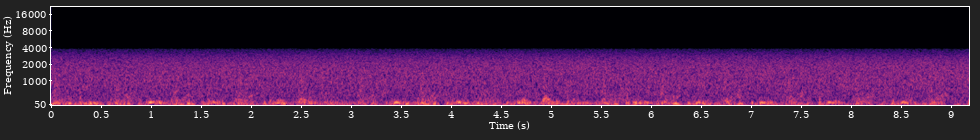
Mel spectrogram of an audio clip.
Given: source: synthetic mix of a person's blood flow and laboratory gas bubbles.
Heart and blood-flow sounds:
Doppler ultrasound of blood flow; precordium
8.82-8.88 s: bubbles
From the record:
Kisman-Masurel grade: 111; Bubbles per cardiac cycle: 1 to 2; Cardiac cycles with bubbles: 1 to 10%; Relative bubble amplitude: barely perceptible (0.100 to 0.250); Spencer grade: 1 (occasional bubble signal discernible with the cardiac motion signal, with majority of cardiac periods free of bubbles); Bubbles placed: only in the low amplitude regions of the cardiac cycle

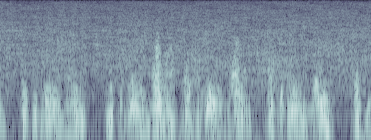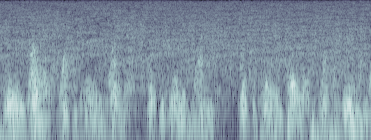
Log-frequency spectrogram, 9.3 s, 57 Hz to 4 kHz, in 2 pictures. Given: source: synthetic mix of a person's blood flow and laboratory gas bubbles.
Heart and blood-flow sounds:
Doppler ultrasound of blood flow; precordium
2.04-2.23 s: bubbles
2.85-2.90 s: bubbles
5.48-5.68 s: bubbles
9.12-9.19 s: bubbles
From the record:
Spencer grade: 2 (many but less than half of the cardiac periods contain bubble signals, singularly or in groups); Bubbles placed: anywhere in the cardiac cycle

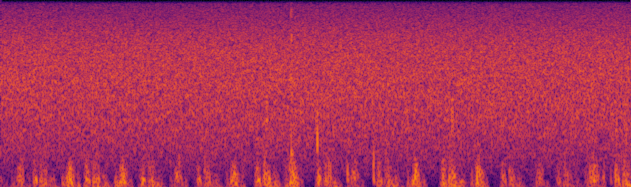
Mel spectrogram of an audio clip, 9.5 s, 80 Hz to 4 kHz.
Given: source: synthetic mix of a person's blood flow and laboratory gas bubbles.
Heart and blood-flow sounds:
Doppler ultrasound of blood flow; precordium
4.31-4.42 s: bubbles
4.71-5.03 s: bubbles
5.18-5.28 s: bubbles
5.55-5.65 s: bubbles
8.75-9.40 s: bubbles
From the record:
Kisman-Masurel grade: 122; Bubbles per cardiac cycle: 1 to 2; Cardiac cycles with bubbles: 10 to 50%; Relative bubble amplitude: moderate (0.250 to 0.450); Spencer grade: 2 (many but less than half of the cardiac periods contain bubble signals, singularly or in groups); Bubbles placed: anywhere in the cardiac cycle

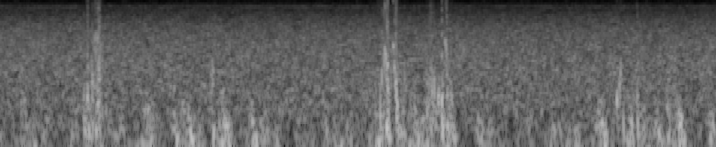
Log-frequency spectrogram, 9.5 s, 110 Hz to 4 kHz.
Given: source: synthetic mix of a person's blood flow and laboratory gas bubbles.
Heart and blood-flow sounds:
Doppler ultrasound of blood flow; precordium
1.08-1.40 s: bubbles
5.01-5.42 s: bubbles
5.65-6.05 s: bubbles
8.18-8.34 s: bubbles
8.46-8.53 s: bubbles
From the record:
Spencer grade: 2 (many but less than half of the cardiac periods contain bubble signals, singularly or in groups); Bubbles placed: anywhere in the cardiac cycle

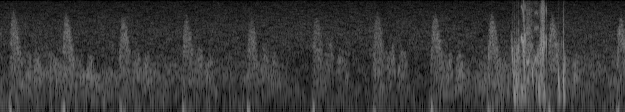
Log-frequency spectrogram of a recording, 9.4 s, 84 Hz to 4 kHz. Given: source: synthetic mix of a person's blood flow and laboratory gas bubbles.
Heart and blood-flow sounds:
Doppler ultrasound of blood flow; subclavian vein
7.66-8.23 s: bubbles
8.36-8.51 s: bubbles
From the record:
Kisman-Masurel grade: 212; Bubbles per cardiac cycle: several, 3 to 8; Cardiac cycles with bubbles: 1 to 10%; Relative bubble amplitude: moderate (0.250 to 0.450); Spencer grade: 1 (occasional bubble signal discernible with the cardiac motion signal, with majority of cardiac periods free of bubbles); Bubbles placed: anywhere in the cardiac cycle

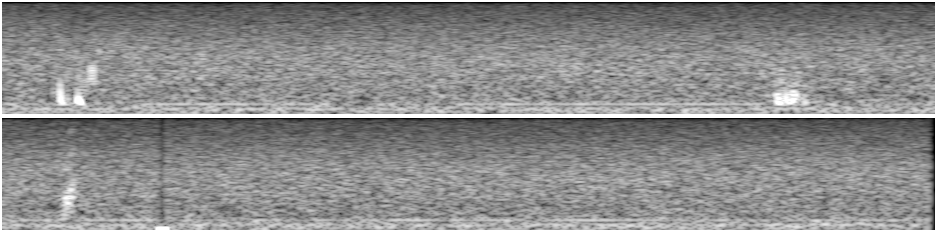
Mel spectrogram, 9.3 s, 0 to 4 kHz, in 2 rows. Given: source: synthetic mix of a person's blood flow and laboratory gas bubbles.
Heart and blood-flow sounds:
Doppler ultrasound of blood flow; subclavian vein
0.28-0.53 s: bubbles
3.85-4.08 s: bubbles
4.98-5.09 s: bubbles
From the record:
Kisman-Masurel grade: 123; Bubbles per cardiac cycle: 1 to 2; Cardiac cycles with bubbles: 10 to 50%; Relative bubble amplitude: loud (0.450 to 0.775); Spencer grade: 2 (many but less than half of the cardiac periods contain bubble signals, singularly or in groups); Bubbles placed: anywhere in the cardiac cycle

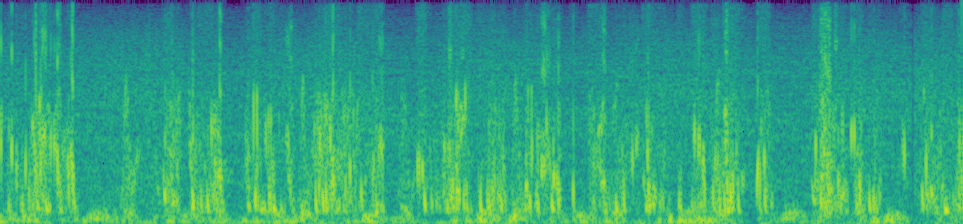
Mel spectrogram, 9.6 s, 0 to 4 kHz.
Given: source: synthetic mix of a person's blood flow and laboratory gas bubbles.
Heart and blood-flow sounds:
Doppler ultrasound of blood flow; precordium
0.00-0.80 s: bubbles
1.62-1.84 s: bubbles
1.88-2.29 s: bubbles
2.46-2.98 s: bubbles
3.13-3.88 s: bubbles
4.17-5.11 s: bubbles
5.21-5.65 s: bubbles
5.71-5.80 s: bubbles
5.89-6.69 s: bubbles
6.78-6.87 s: bubbles
6.91-7.48 s: bubbles
7.55-7.77 s: bubbles
8.12-8.85 s: bubbles
9.01-9.10 s: bubbles
9.21-9.64 s: bubbles
From the record:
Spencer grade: 4 (maximum detectable bubble signal sounding continuously throughout systole and diastole of every cardiac period, and overriding the amplitude of the normal cardiac signals); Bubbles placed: only in the low amplitude regions of the cardiac cycle

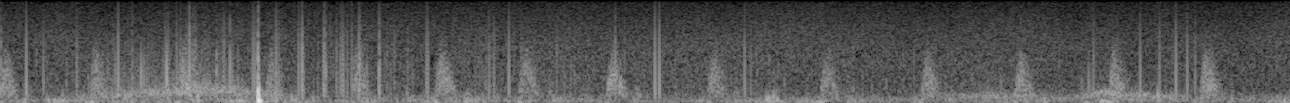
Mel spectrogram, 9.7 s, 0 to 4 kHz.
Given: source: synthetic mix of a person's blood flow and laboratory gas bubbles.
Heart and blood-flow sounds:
Doppler ultrasound of blood flow; subclavian vein
no bubbles
From the record:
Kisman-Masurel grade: 000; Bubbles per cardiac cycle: 0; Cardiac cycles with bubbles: 0%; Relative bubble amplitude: no bubbles discernible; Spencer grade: 0 (complete lack of bubble signals)

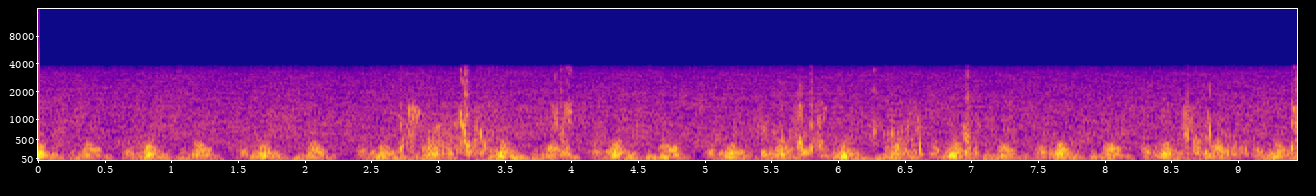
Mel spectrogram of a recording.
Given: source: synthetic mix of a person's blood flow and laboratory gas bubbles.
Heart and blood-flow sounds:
Doppler ultrasound of blood flow; precordium
2.65-3.46 s: bubbles
3.83-4.04 s: bubbles
5.40-5.91 s: bubbles
6.24-6.29 s: bubbles
6.33-6.65 s: bubbles
6.92-7.07 s: bubbles
8.55-9.13 s: bubbles
9.37-9.45 s: bubbles
From the record:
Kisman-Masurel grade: 232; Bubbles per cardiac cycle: several, 3 to 8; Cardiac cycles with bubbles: 50 to 99%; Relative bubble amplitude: moderate (0.250 to 0.450); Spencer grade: 3 (all of the cardiac periods contain showers or single bubble signals, but not dominating or overriding the cardiac motion signals); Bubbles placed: only in the low amplitude regions of the cardiac cycle

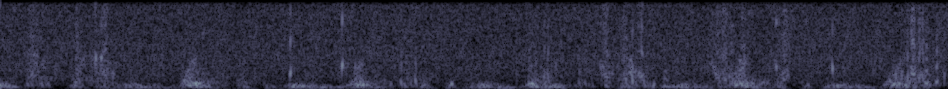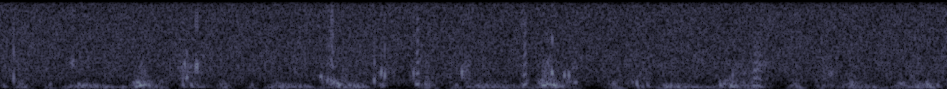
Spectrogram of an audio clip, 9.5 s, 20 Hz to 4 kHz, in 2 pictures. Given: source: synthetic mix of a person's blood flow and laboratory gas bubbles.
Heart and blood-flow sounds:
Doppler ultrasound of blood flow; precordium
0.00-0.09 s: bubbles
0.11-0.32 s: bubbles
0.34-0.60 s: bubbles
0.89-1.15 s: bubbles
1.43-1.48 s: bubbles
1.68-1.86 s: bubbles
1.91-2.15 s: bubbles
2.61-3.40 s: bubbles
3.54-3.75 s: bubbles
3.87-3.96 s: bubbles
4.14-4.20 s: bubbles
4.45-4.84 s: bubbles
5.08-5.12 s: bubbles
5.62-5.82 s: bubbles
6.32-6.45 s: bubbles
6.58-6.93 s: bubbles
7.03-7.19 s: bubbles
7.33-7.42 s: bubbles
7.46-7.64 s: bubbles
7.87-8.03 s: bubbles
8.30-8.63 s: bubbles
8.85-8.94 s: bubbles
8.97-9.07 s: bubbles
9.35-9.48 s: bubbles
From the record:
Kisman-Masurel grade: 242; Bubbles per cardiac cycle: several, 3 to 8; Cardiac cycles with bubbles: 100%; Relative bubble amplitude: moderate (0.250 to 0.450); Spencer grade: 3 (all of the cardiac periods contain showers or single bubble signals, but not dominating or overriding the cardiac motion signals); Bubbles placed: anywhere in the cardiac cycle

